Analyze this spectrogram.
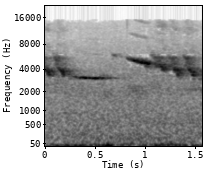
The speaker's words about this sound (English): And of course that's the whitehead, Papakatea. So one of the commoner birds in here, but unless you know your bird calls, you'd probably overlook them because they're up in the canopy and just doing their own thing, not making a big fuss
